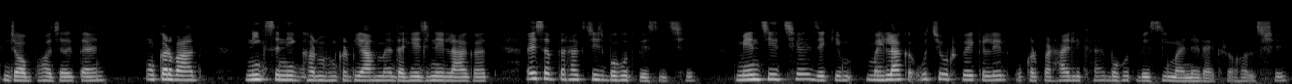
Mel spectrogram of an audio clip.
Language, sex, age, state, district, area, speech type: Maithili, other, 60+, Bihar, Madhubani, urban, spontaneous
